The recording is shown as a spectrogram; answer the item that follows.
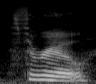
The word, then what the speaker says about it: through: frequency word is through the word through does not play fair that o-u-g-h chunk is a tricky one say this word with me through read aloud it's time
